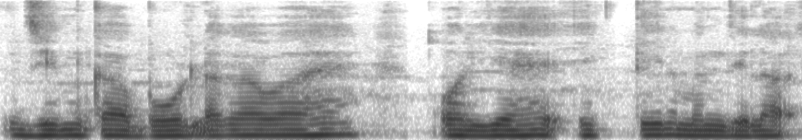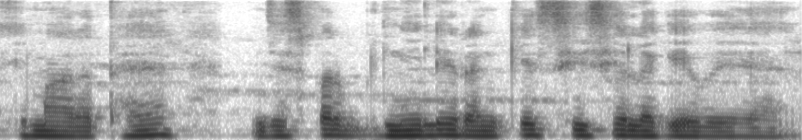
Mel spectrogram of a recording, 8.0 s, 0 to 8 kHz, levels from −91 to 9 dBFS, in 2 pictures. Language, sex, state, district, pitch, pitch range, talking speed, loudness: Hindi, male, Rajasthan, Jaipur, 110 Hz, 105-115 Hz, 155 wpm, -17 LUFS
